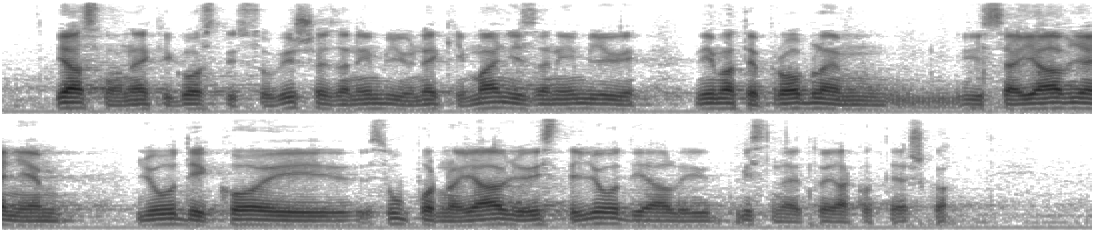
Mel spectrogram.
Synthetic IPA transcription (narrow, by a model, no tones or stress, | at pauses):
jaːsmone̞kiɡo̞st̪isuʋiʃezanimʎiʋine̞kimaɲizanimʎiʋi | ʋiimat̪e̞pɾo̞blemisajaːʋʎaɲe̞m | ʎuːd̪ikʰo̞jisupoɾnojaːʋʎajuist̪iʎuːd̪ialimislimd̪aje̞t̪oːjaːko̞t̪e̞ːʃko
